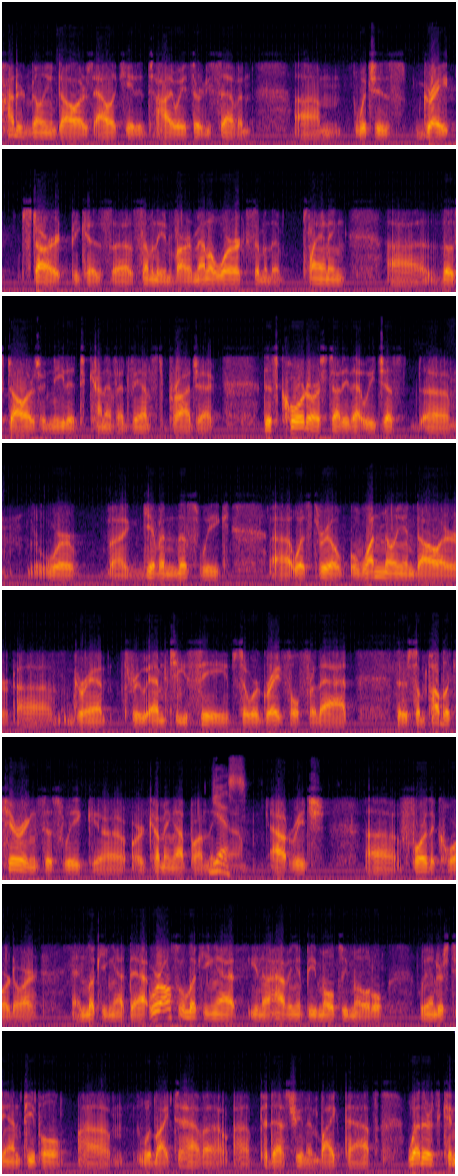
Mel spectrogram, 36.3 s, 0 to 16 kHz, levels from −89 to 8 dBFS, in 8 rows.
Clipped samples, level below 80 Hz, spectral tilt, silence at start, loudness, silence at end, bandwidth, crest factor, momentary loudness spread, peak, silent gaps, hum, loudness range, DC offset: under 0.1%; -52 dBFS; -6 dB/octave; 0 s; -23 LUFS; 0 s; 9.6 kHz; 20 dB; 11 LU; -4 dBFS; none; none; 3 LU; under 0.1%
